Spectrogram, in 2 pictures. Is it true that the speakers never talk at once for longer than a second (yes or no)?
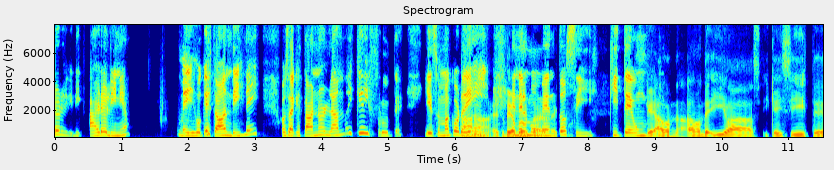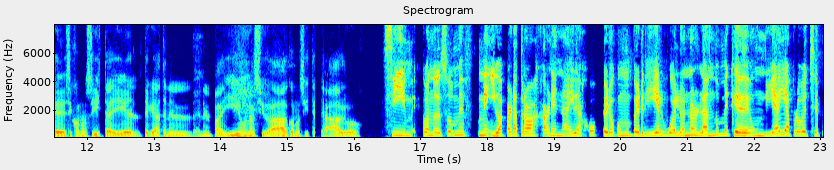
no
